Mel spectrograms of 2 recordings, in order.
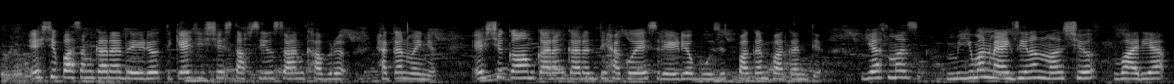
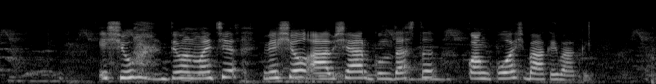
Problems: background sounds at intervals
